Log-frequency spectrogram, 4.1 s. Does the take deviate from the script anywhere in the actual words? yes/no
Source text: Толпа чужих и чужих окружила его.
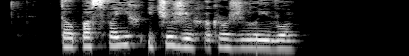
yes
